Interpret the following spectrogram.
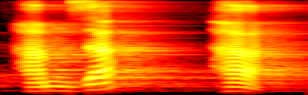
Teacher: পড়তে পারি বা এইখানে যেভাবে বর্ণনা দেওয়া আছে এক নাম্বার মাখরাজ এক নং মাখরাজ কণ্ঠনালী বা হলের শুরু হইতে উচ্চারিত হয়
